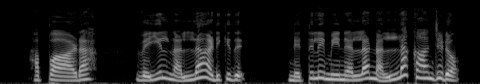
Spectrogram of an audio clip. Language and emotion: Tamil, happy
